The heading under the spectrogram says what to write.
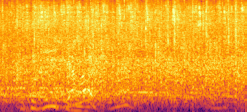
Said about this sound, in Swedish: Innan du går, det kommer komma en applåd nu. Du hör inte den, men nej. Jag hör den.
